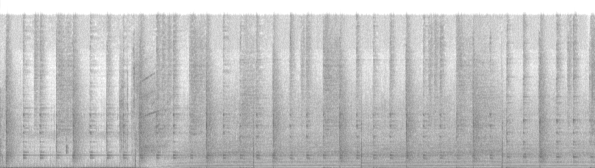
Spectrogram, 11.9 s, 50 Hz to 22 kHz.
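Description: Car engine in the video game 7 Days to Die, a loud, rough rumble that drops in pitch and then revs steadily while driving, with repeated rhythmic thumps, close and dominant throughout.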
